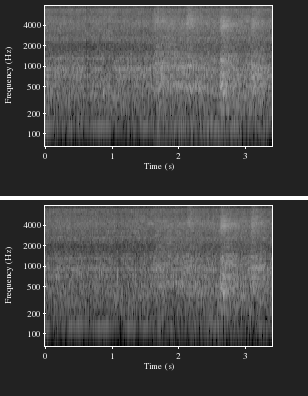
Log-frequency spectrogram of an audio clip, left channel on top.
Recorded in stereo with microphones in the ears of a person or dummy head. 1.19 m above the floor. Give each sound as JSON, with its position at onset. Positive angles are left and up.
{"t": 1.6, "sound": "footsteps", "side_deg": 35, "distance_m": 1.9}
